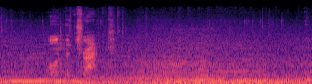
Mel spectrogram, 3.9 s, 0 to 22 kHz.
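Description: A BMW M5 CS accelerating on a twisty mountain road at Grimsel Pass: a steady, loud engine drone heard from inside the car, with a driver talking over it throughout.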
